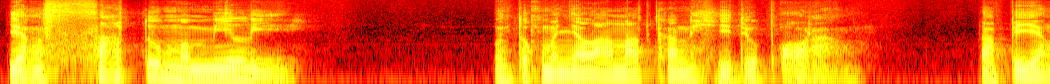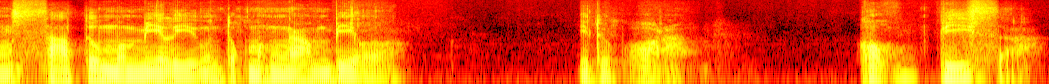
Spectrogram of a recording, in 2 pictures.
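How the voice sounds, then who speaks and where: A pastor preaching a sermon in church, lively and direct, often addressing the congregation as brothers and sisters. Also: male voice, fairly low pitch, a little slow, long pauses, husky. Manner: animated preaching, frequently addressing the congregation as "saudara".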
